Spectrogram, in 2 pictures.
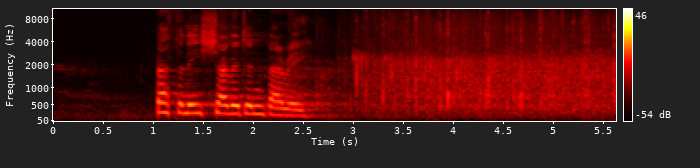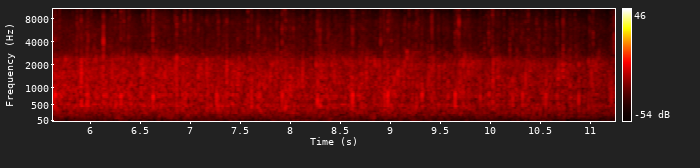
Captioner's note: applause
